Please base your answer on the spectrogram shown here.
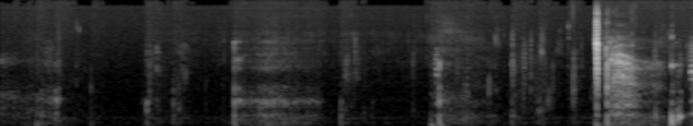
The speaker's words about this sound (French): C'est une bière quand même, je trouve, honnête, assez bien équilibrée. Et je vais en boire dans vos oreilles.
